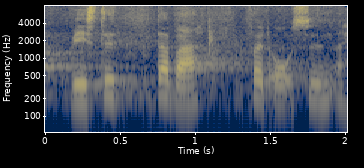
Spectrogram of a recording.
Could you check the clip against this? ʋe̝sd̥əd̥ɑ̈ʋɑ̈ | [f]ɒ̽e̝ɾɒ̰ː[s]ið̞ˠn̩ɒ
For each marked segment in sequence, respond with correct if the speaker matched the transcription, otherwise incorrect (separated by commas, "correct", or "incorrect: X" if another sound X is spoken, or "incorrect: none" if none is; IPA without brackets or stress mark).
correct, correct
